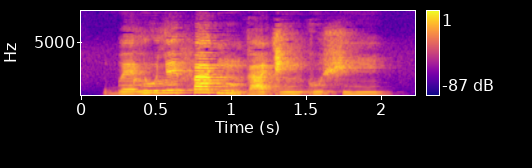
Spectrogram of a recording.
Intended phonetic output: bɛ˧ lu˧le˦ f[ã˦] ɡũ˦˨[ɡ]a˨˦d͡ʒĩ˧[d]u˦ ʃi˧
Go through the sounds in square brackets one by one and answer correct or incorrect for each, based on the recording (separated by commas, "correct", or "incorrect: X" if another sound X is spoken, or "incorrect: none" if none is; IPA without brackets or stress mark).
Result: incorrect: a˦, correct, incorrect: ɡ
